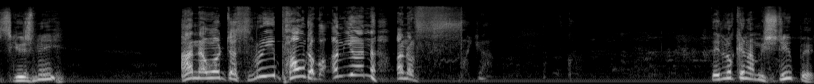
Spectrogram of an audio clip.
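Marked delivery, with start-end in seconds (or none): 1.8-4.9 fake German accent, pitched up. Retelling own past shopping in a village store: imitating own German accent. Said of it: "I started to develop a German accent".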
